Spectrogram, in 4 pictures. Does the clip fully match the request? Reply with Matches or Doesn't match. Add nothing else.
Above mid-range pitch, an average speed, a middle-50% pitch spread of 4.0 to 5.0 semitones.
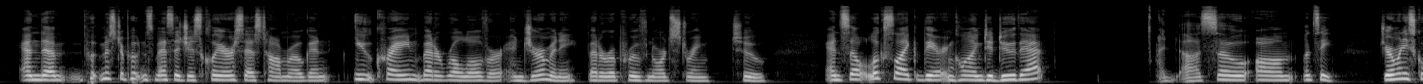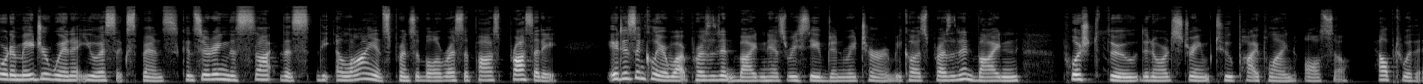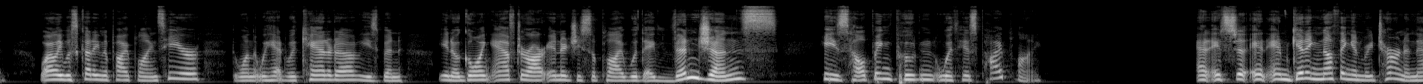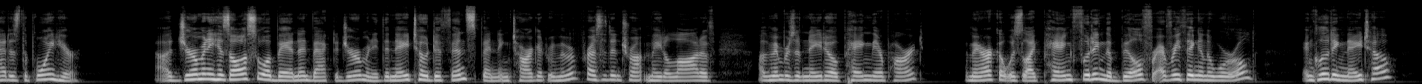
Doesn't match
